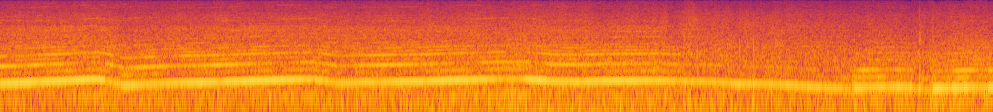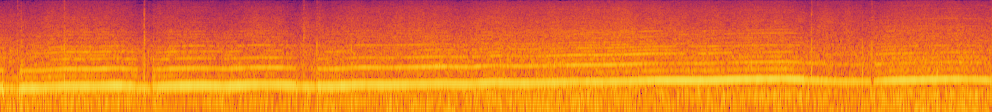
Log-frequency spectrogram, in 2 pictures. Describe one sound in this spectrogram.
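Wind rushes past at speed.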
